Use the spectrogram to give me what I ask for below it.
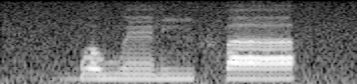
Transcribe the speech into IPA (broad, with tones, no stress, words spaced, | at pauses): ɡ͡bɔ˨wɛ̃˨ɾĩ˨fa˧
